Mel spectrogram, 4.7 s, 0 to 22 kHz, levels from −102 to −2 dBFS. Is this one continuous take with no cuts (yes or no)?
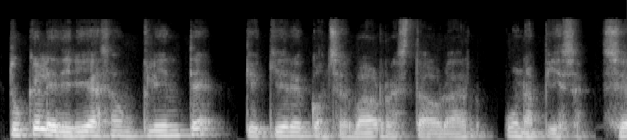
yes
